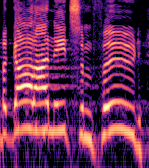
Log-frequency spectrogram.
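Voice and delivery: imitated high-pitched, loud plea; pleading prayer. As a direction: plead with God like a needy old lady. Old lady pleading in prayer.

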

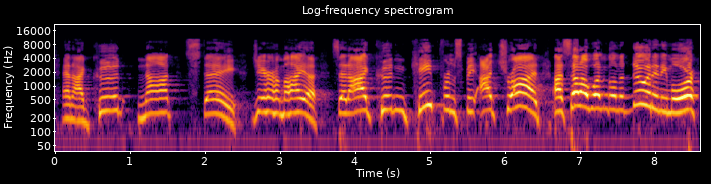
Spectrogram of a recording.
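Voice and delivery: loud, high-pitched pulpit proclamation; full-force preaching. Real, not acted. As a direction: preach it out, building in volume and pitch.

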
